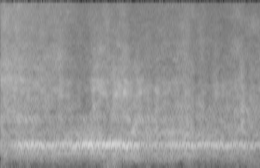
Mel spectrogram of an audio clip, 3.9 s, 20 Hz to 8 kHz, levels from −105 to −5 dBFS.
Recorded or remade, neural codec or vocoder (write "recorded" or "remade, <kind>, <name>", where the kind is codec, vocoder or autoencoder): remade, vocoder, Vocos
